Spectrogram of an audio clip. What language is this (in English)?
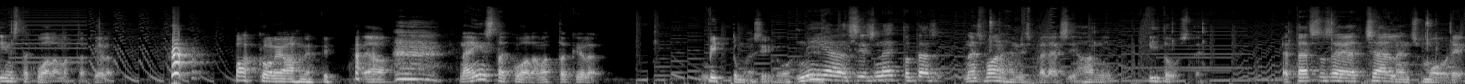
Finnish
